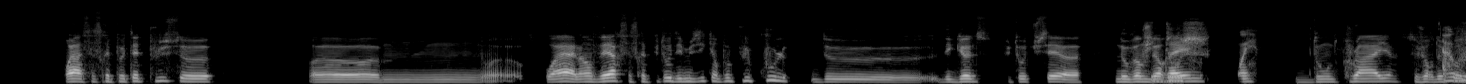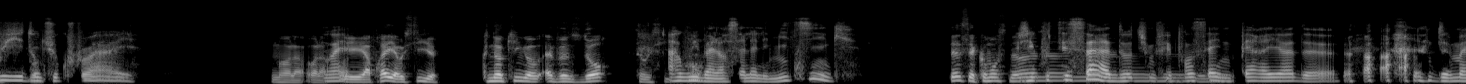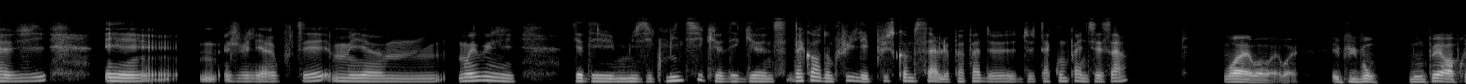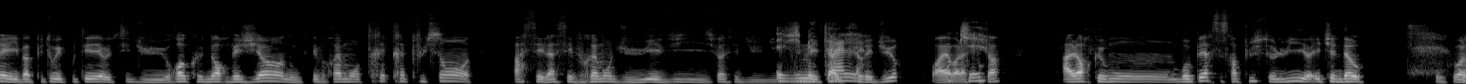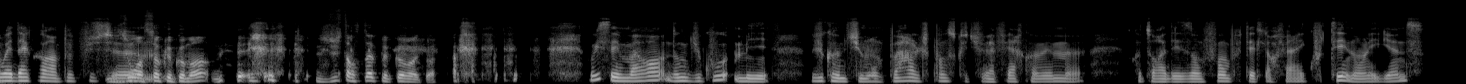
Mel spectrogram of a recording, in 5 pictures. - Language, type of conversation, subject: French, podcast, Quel morceau te colle à la peau depuis l’enfance ?
- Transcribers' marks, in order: drawn out: "hem"; drawn out: "de"; put-on voice: "don't you cry !"; stressed: "mythique"; singing: "na na nanana ne nene"; laugh; other background noise; stressed: "très, très"; laugh; laughing while speaking: "mais juste un socle commun, quoi"; laugh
